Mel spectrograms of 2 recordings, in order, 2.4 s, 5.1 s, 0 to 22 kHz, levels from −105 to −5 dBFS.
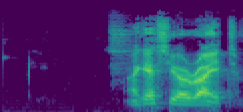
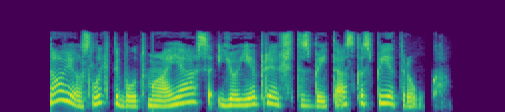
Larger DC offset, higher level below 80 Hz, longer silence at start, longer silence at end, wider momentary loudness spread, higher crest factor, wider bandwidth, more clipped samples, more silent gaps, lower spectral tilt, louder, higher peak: neither; second, -80 dBFS vs -56 dBFS; first, 1.1 s vs 0.5 s; second, 0.1 s vs 0.65 s; first, 20 LU vs 7 LU; first, 22 dB vs 16 dB; first, 15.5 kHz vs 8 kHz; neither; second, none vs 4.24-4.31 s; second, 1 dB/octave vs -4.5 dB/octave; second, -26 LUFS vs -16 LUFS; second, -8 dBFS vs 0 dBFS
